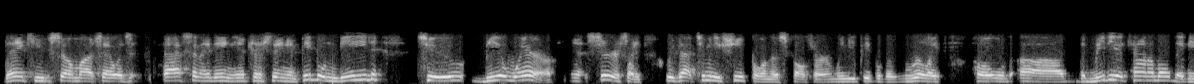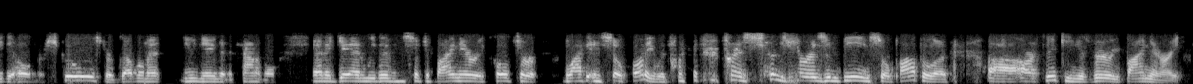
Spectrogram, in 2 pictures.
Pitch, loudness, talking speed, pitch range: 165 Hz, -14 LUFS, 175 wpm, 145-200 Hz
